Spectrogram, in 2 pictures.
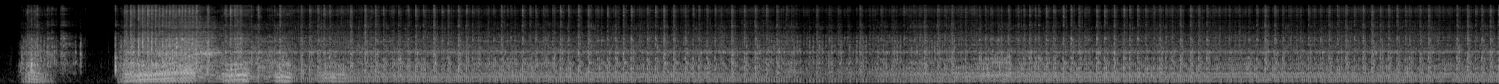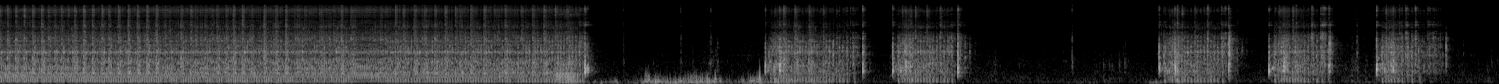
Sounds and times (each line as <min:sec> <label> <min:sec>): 0:00.2 Poorly running hedge trimmer 0:21.0
0:22.6 Poorly running hedge trimmer 0:24.7
0:26.6 Poorly running hedge trimmer 0:29.4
